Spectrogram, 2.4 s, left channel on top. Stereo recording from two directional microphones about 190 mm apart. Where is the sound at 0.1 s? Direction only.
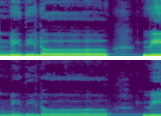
55° left (ahead or behind).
